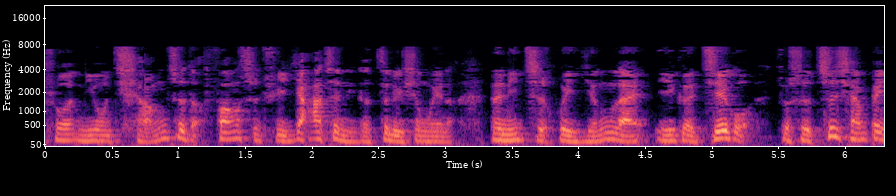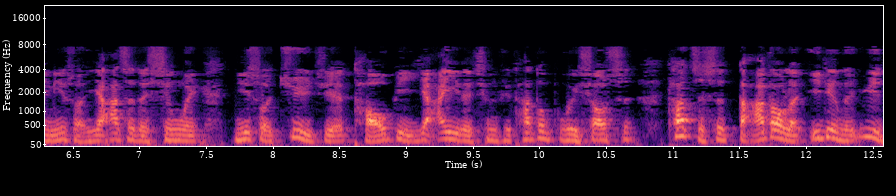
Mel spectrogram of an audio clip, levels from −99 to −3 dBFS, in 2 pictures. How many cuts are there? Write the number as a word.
zero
